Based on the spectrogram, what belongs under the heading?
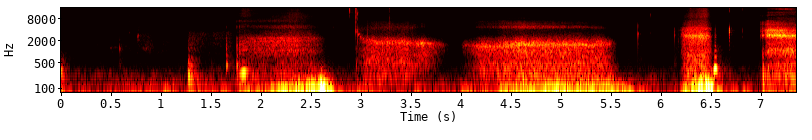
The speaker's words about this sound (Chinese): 怎么还打呼噜啊？是不是工作太累了？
